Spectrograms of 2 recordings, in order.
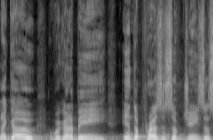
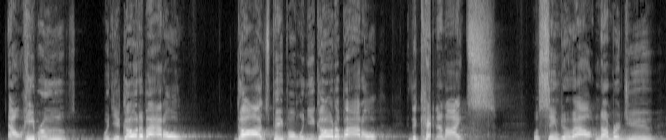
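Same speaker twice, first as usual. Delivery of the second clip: high, loud rallying call to God's people; rally the people for battle; preaching at full force; 4 semitones higher, 5 dB louder than usual. Acted. Preaching to the Hebrews.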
